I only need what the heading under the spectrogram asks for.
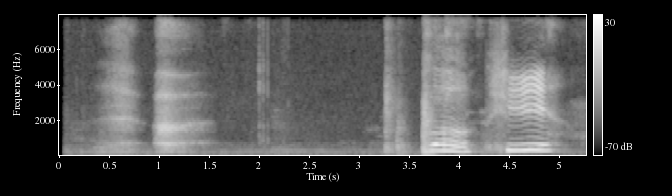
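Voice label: "lao3 shi1", Mandarin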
